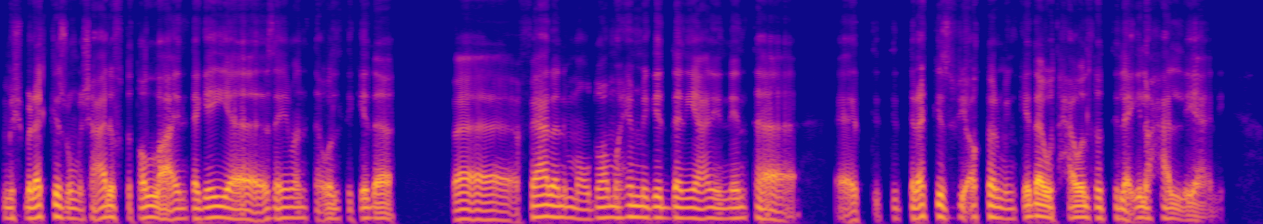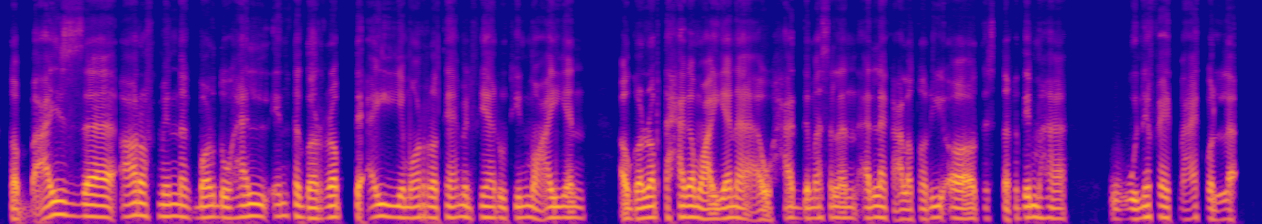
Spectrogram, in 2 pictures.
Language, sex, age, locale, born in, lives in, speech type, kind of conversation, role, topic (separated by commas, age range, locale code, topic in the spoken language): Arabic, male, 20-24, ar-EG, Egypt, Egypt, conversation, advice, advisor, إزاي أقدر أبني روتين يومي يساعدني أتعامل مع إحساس عدم اليقين بسبب أخبار العالم؟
